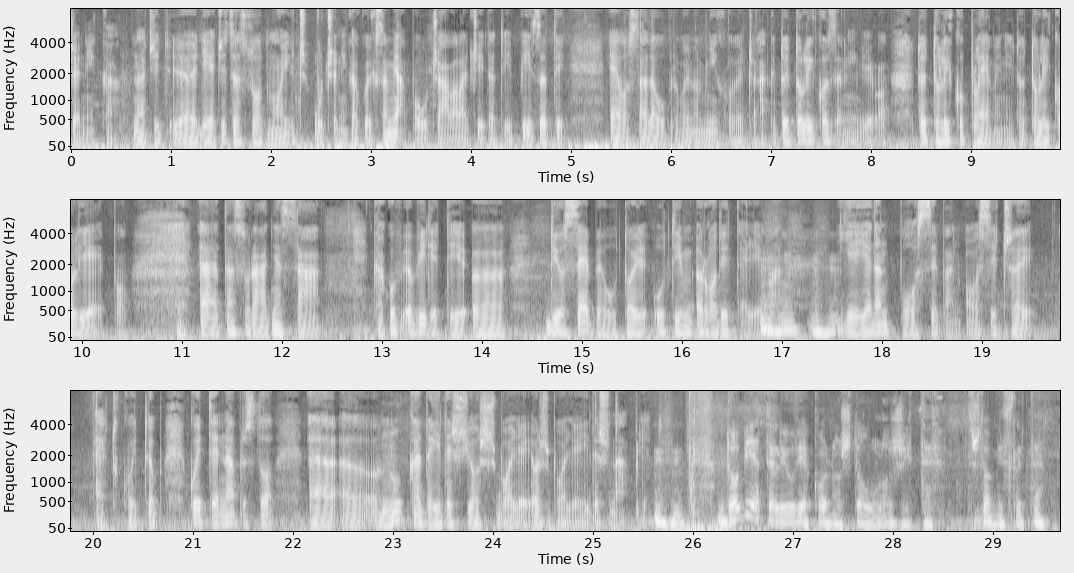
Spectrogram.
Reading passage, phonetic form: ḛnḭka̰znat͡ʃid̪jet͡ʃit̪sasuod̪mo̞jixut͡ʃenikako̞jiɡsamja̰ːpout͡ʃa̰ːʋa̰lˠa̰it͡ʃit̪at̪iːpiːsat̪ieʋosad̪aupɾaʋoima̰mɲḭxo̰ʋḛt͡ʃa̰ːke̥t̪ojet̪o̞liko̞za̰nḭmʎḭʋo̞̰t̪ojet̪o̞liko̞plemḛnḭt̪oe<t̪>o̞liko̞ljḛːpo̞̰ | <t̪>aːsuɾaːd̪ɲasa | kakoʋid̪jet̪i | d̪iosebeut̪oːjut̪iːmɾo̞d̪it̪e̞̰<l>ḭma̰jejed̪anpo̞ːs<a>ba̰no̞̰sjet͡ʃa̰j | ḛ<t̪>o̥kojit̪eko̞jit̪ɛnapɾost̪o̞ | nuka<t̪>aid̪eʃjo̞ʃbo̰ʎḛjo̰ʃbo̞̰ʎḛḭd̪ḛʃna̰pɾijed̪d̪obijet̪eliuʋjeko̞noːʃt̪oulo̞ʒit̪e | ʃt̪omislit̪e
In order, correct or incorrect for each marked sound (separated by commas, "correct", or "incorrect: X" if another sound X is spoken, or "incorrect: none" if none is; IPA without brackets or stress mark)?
correct, correct, incorrect: ʎ, incorrect: e, correct, incorrect: d̪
